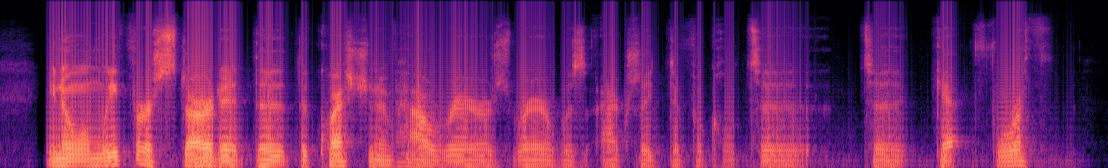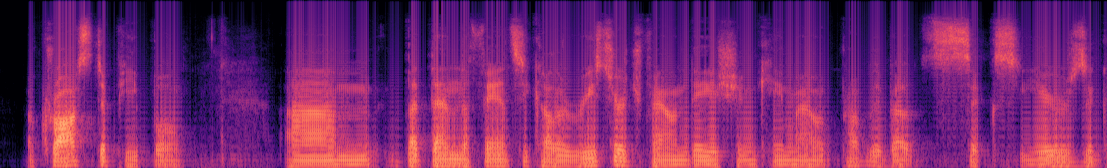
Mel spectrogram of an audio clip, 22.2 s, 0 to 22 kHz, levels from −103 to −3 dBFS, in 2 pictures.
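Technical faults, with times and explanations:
Throughout, block size mismatch (padded): one stage writes short blocks, which fits 256 samples, into a next stage that reads larger ones, apparently 480 samples, and the rest of each block is filled with silence. A gap is inserted in every block, so a steady 100 Hz buzz runs under the speech, and the speech runs at about 0.53 times normal speed, nearly half, while its timbre stays.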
